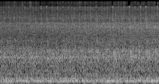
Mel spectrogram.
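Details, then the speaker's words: Car after top-end work with new wires and original spark plugs: mostly steady idle with slight roughness and occasional stumble; still misfiring a little, owner suspects an upper intake manifold vacuum leak, finding cites failing coil packs/ignition module. "still miss firing a little bit right now dealing with new brand new smartphone wires in the original spark plug"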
